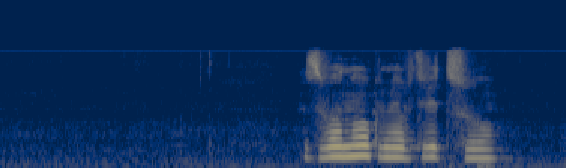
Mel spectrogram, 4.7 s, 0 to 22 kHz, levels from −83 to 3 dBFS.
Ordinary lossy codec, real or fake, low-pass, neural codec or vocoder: none; real; none; none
